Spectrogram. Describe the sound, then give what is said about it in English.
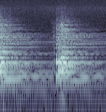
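An E minor chord strummed on a banjo, fretted at the second fret on the fourth and first strings, rings with bright sustained tones, fades, then is struck again once and rings on alone. “That's an E minor chord.”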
